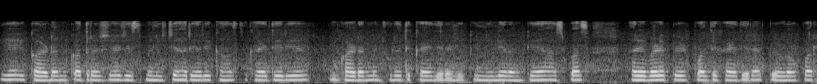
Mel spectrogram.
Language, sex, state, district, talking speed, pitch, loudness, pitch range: Hindi, female, Chhattisgarh, Bastar, 310 wpm, 200 Hz, -16 LUFS, 195-205 Hz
